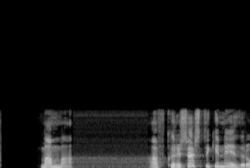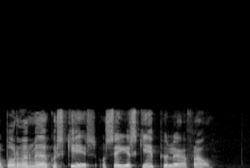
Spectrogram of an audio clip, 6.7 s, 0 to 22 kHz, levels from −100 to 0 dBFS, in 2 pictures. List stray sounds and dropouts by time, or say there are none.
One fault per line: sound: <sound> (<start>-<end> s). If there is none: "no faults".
no faults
